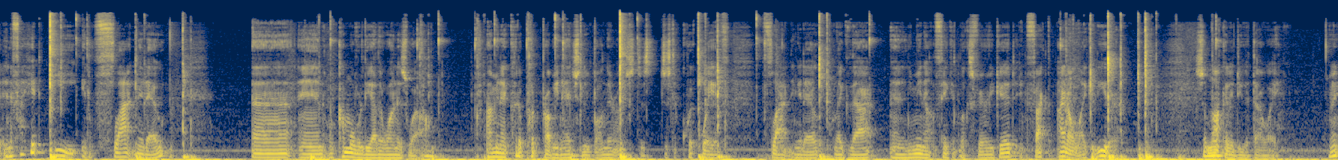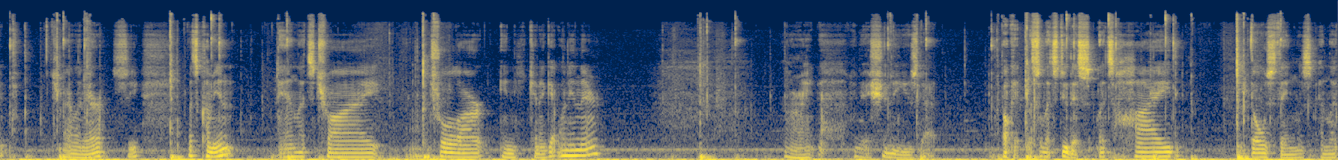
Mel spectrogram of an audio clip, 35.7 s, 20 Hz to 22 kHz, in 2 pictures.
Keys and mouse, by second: 0.6 e, 1.8 a, 2.4 Tab, 4.5 click, 7.4-8.4 drag, 8.3 e, 9.3 a, 9.6 Tab, 10.9 a, 14.8 ctrl+z, 15.3 ctrl+z, 20.1 Tab, 23.5 ctrl+r, 28.7-30.0 middle drag, 30.2-31.5 middle drag, 31.5 Tab, 32.6-34.9 drag, 34.3 h.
